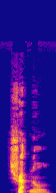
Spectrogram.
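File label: "shrapnel", Australian English; pronunciations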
